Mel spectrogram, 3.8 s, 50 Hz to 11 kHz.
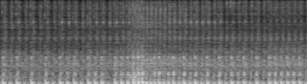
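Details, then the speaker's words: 1968 BSA single-cylinder motorcycle with new carburetor, idle screw turned up before mixture adjustment; runs on its own with even, regular thumps at a steady pace, no hunting; idle now set correctly. "there we go the bike's now running on its own carburetor setting that sounds a bit better it does"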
